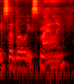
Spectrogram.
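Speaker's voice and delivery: ordinary delivery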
